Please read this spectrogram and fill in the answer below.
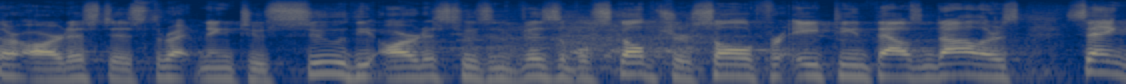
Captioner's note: laughter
